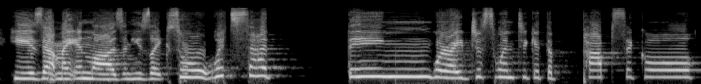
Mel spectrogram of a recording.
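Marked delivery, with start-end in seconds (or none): 1.7-6.9 lightly voiced child, higher; a hint of a little boy asking; kid voice. Kid voiced searching for a word.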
